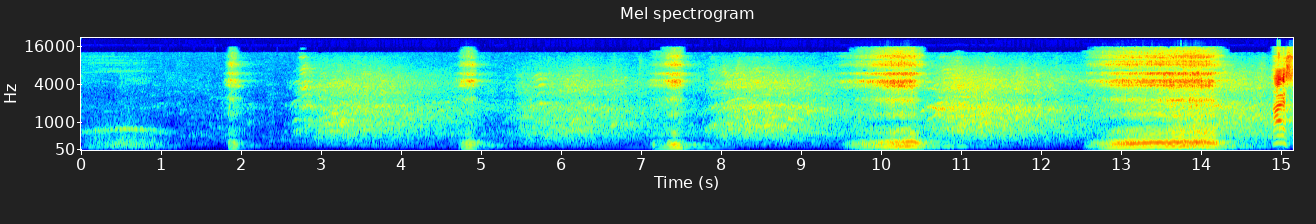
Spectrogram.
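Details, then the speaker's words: A sleeping dog snoring: soft, airy snores that start gently and swell into sudden loud, rattling snores. "Empiezan a roncar tan suave que hasta te relajas de lo suave que roncan al principio."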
